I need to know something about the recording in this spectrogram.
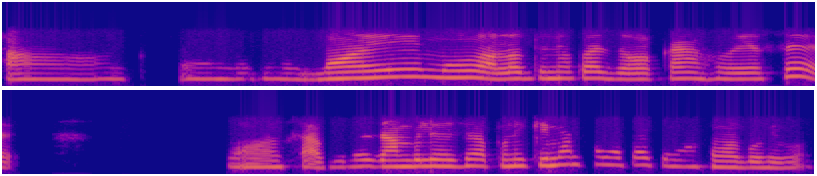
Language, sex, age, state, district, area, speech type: Assamese, female, 30-45, Assam, Biswanath, rural, conversation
